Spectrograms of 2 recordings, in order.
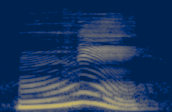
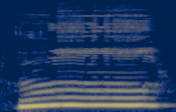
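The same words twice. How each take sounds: First: It is said with the fourth tone. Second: It is said with the first tone. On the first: "the fourth one is ni" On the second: "pronounced with the first accent"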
